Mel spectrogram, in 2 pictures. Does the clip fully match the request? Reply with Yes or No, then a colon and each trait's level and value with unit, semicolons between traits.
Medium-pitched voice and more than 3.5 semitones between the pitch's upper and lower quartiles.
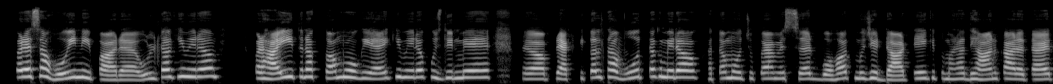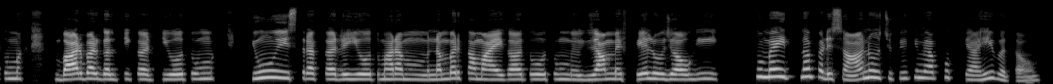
No: very high, 260 Hz; average, 4.0 semitones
